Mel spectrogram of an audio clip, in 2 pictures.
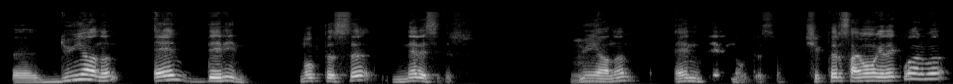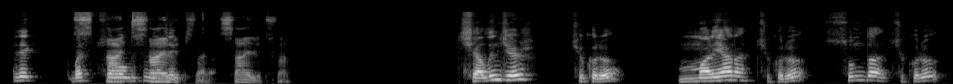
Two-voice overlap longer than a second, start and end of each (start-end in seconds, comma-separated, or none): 10.2-11.7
